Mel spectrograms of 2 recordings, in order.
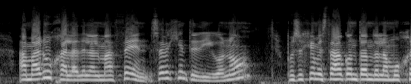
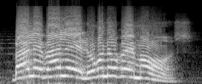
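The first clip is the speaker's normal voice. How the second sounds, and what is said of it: Shouting loudly. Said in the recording (Spanish): “¿A quién le estás gritando?”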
